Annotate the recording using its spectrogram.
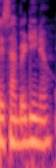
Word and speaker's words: San Bernardino: You're from San Bernardino, you say San Bernardino.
